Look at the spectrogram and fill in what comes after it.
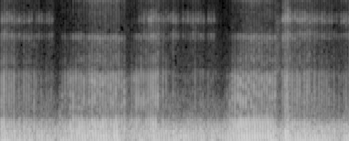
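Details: Short stretch of deep rhythmic purring from the three-year-old cat Tarou, breath-driven swells about once a second, louder toward the end, nothing else audible.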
